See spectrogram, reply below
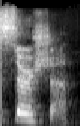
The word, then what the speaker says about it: Saoirse: It says it's pronounced as Saoirse.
